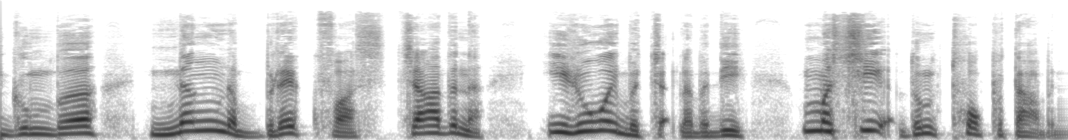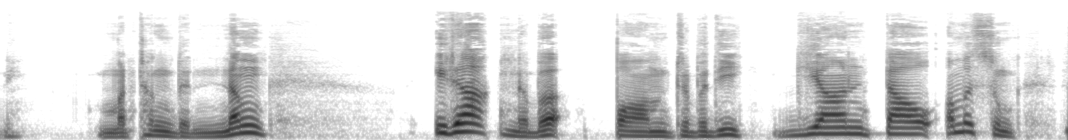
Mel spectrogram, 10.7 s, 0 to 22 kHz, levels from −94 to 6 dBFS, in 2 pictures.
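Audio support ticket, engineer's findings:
Short stall from a late packet at 5.29–5.39 s, just after "ꯑꯗꯨꯝ ꯊꯣꯛꯄ". Speech held too long with slight buzz or dip. Jitter buffer ran dry; receiver stretched last sound about 63 ms until packet arrived, then resumed same point. Nothing missing; delay grows 63 ms.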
